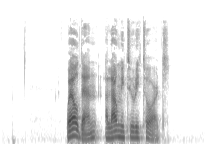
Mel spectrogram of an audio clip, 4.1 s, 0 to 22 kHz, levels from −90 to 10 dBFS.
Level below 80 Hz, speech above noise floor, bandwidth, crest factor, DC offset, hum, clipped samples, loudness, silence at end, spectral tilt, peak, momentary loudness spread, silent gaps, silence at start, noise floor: -64 dBFS; 55 dB; 14 kHz; 24 dB; under 0.1%; none; under 0.1%; -29 LUFS; 0.8 s; -5 dB/octave; -8 dBFS; 14 LU; none; 1.35 s; -83 dBFS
